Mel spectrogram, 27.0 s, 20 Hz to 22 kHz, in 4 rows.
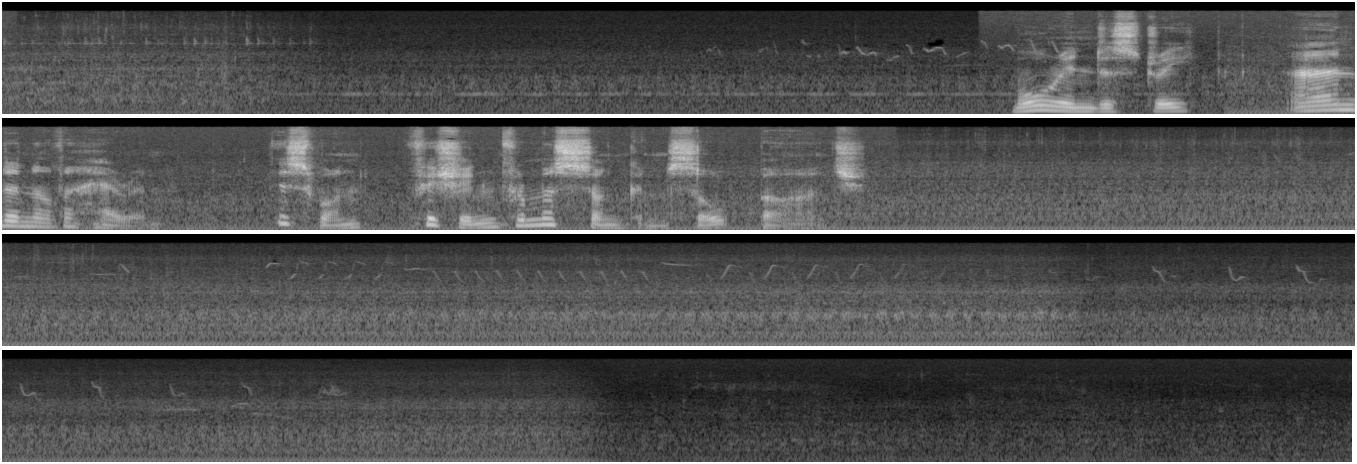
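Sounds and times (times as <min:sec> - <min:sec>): boat engine humming: 0:00.0 - 0:27.0
small birds chirping: 0:03.5 - 0:09.0, 0:12.6 - 0:18.3, 0:19.0 - 0:22.4.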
